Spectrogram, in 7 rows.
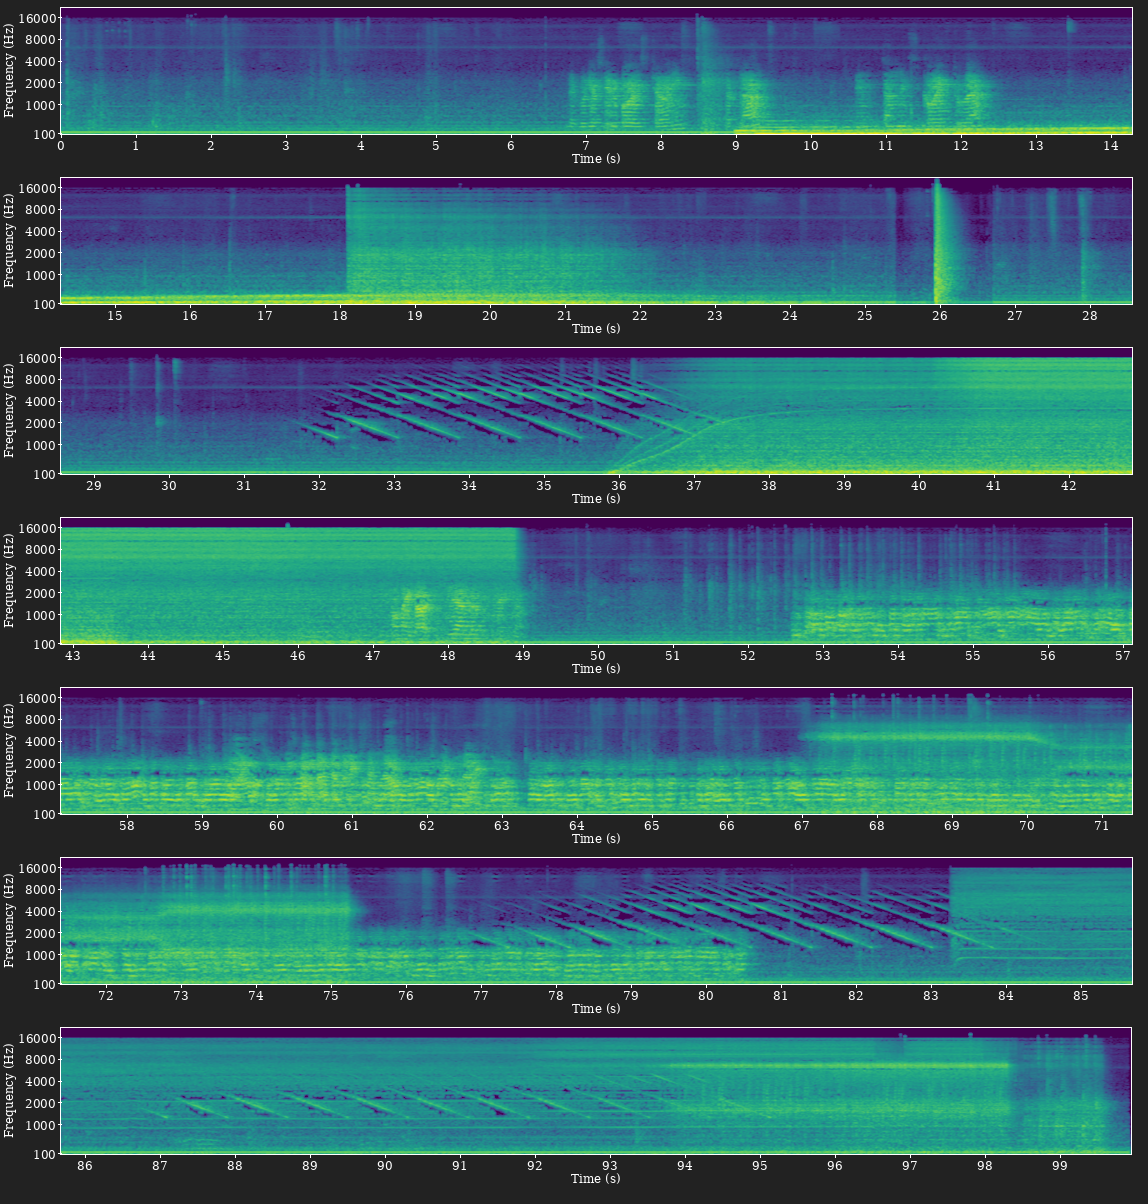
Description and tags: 130213 INS Poblenou curiosity a mart
13-02-13 INS Poblenou
The facts line of our ficiton is:
Mars Curisosity moves quietly through the space
Sounds about the communication between Mars Curisosity and the Earth
Entry into Mars atmosphere
Silence: tension moment
Parachute opens
Alarm sound indicating the activity of the motor.
Deceleration motor sounds
Mars Curiosity lands in Mars
Loss of communication with Earth, technical problems with the keyboard
Recovery of communication and general celebration.
Alarm sound indicating robotic movement.
Use of the laser to take samples of the Martian surface.
curiosity, KiiCS, mars, mart, MTG, NASA, Phonos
